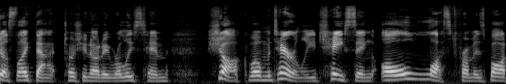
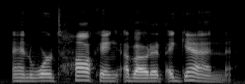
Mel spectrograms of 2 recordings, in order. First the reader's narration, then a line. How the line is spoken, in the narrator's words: Aizawa said evenly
